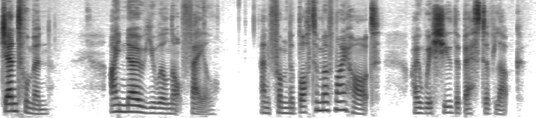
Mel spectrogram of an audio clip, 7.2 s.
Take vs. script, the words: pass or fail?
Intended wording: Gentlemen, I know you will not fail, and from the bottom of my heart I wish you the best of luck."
pass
